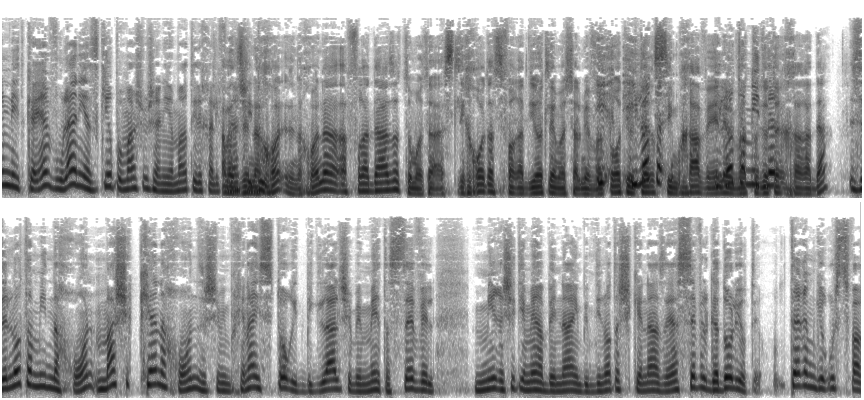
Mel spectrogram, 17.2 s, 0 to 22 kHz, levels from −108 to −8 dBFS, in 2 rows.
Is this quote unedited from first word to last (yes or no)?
yes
